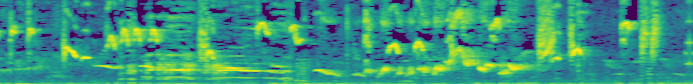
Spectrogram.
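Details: Ninja-type sunbird in persistent song with long rolling fills, recorded as a masteran: crowded high twittering, quick downslurred whistles and brief longer notes, continuous over a quiet background hum.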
